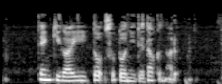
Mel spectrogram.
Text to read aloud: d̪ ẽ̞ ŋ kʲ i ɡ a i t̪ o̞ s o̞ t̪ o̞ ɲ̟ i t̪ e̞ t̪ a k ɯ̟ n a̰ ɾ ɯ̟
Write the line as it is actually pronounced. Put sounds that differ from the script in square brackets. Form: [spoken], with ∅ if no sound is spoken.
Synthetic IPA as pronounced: [t̪] ẽ̞ ŋ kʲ i ɡ a [iː] t̪ o̞ s o̞ t̪ o̞ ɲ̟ i [d̪] e̞ t̪ a k ɯ̟ n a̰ ɾ ɯ̟

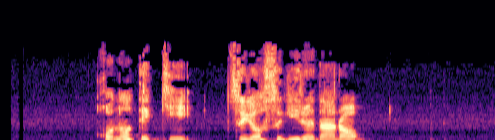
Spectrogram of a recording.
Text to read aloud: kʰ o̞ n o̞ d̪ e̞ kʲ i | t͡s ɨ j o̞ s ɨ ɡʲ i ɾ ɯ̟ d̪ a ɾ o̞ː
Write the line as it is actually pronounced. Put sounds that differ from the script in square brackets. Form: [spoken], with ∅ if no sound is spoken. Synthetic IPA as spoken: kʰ o̞ n o̞ [t̪] e̞ kʲ i | t͡s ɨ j o̞ s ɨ ɡʲ i ɾ ɯ̟ d̪ a ɾ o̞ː

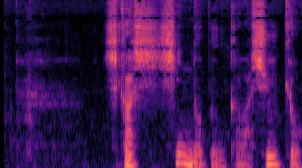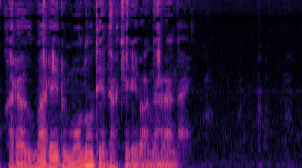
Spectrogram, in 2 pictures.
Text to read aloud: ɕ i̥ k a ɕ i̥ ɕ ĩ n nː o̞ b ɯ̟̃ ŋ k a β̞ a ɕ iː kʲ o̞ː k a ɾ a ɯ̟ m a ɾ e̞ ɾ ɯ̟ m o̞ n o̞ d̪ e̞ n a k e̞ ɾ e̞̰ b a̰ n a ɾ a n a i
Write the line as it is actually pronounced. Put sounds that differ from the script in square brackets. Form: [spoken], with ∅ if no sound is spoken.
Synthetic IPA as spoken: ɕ i̥ k a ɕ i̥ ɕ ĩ n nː o̞ b ɯ̟̃ ŋ k a β̞ a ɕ [ɨː] kʲ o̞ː k a ɾ a ɯ̟ m a ɾ e̞ ɾ ɯ̟ m o̞ n o̞ d̪ e̞ n a k e̞ ɾ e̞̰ b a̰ n a ɾ a n a i

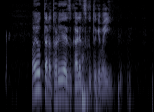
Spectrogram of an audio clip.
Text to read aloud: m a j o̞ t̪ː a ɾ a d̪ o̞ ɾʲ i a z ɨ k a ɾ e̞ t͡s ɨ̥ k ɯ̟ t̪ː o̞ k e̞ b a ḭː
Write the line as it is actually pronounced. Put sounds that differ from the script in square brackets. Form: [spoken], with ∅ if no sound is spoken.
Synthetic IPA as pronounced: m a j o̞ t̪ː a ɾ a [t̪] o̞ ɾʲ i a z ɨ k a ɾ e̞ t͡s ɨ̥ k ɯ̟ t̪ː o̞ k e̞ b a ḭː

